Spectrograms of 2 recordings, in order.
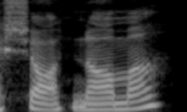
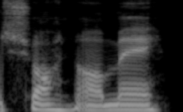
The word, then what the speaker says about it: Shahnameh: I pronounce Persian terms with Indo-Persian pronunciation, not modern Iranian pronunciation, saying Shah Nama rather than Shahnameh.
